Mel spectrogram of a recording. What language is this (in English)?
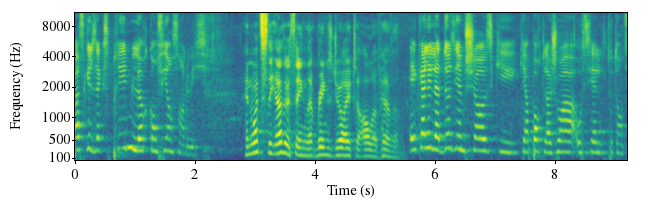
French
